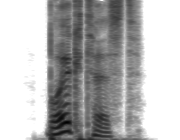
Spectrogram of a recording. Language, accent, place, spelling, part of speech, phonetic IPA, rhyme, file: German, Germany, Berlin, beugtest, verb, [ˈbɔɪ̯ktəst], -ɔɪ̯ktəst, De-beugtest.ogg
- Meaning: inflection of beugen: 1. second-person singular preterite 2. second-person singular subjunctive II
